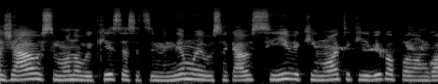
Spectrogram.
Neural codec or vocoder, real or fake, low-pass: none; real; 14.4 kHz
